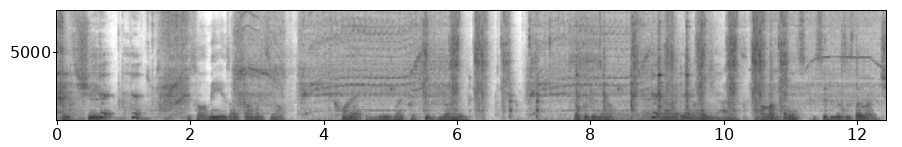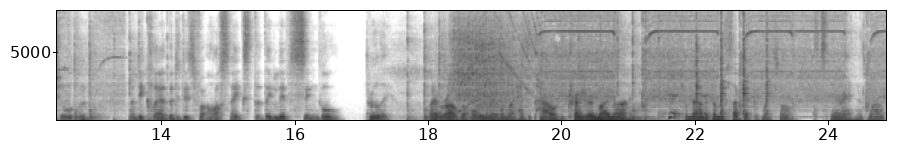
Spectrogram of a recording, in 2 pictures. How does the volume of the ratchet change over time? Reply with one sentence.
The loudness of the ratchet goes down, then up.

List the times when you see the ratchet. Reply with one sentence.
You can hear the ratchet from 5.5 to 11.0 s.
